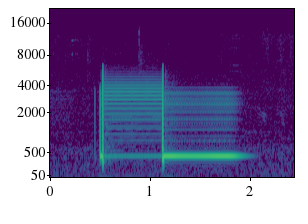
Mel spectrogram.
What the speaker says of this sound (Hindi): लगता है उनका फोन कट गया है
